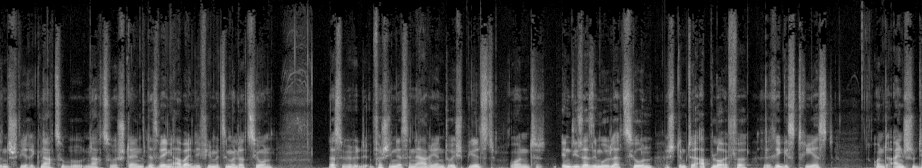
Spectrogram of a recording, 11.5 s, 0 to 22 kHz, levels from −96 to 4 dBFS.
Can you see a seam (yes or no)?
yes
